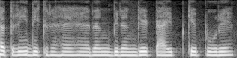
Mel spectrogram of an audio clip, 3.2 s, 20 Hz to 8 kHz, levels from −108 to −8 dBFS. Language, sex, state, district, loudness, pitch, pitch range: Hindi, female, Maharashtra, Mumbai Suburban, -18 LUFS, 175 Hz, 175-180 Hz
